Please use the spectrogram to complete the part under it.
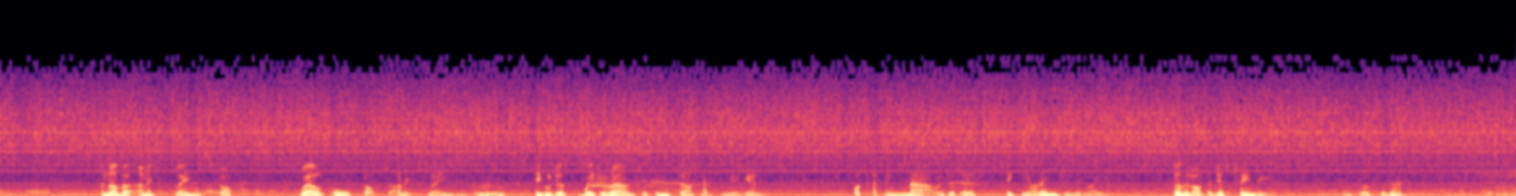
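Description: A man speaks calmly, in short bursts.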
